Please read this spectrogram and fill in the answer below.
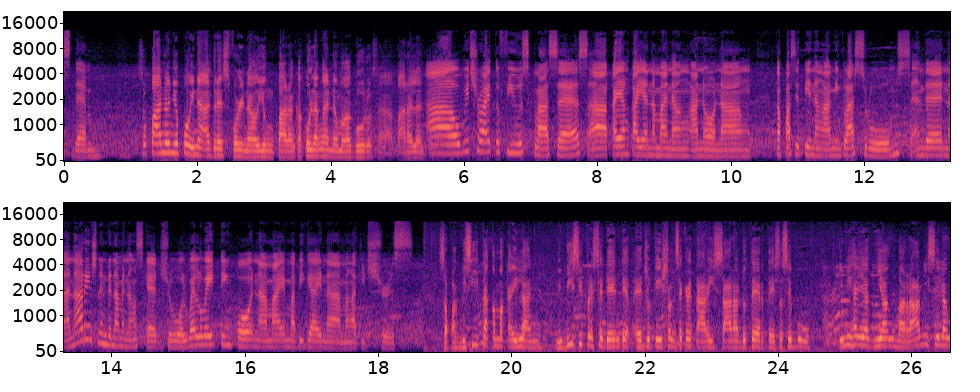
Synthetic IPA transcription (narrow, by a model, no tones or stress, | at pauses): sd̪ɛm | sopɐaːnoɲopoʔɪnaːʔɐd̪ɾɛsfoɹnawjʊŋpaːɾɐŋkɐkʊlɐŋanːɐŋmɐŋaɡuːɾo̞sɐ̰pɐʔɐɾɐlanʔawit̪ɹajt̪ʊfjusklasɛsakajaŋkajanɐmanɐŋʔɐno̞nɐŋ | kɐpasɪt̪inɐŋʔaːmɪŋklasɹumsɛ̃nd̪ɛnɐnɐʔɐɾend͡ʒd̪ɪnd̪ɪnːaːmɪnɐŋskɛd͡ʒʊlwajlwejt̪ɪŋpo̞nɐmɐjmɐbɪɡajnɐmɐŋat̪iːt͡ʃɛɹs | sɐpɐɡ̚bɪsiːt̪ɐkɐmɐkɐʔɪlanː | ɪbiːsipɾɛsɪd̪ɛnt̪ɛɐt̪ɛd͡ʒʊkɛʃonsɛkɾɛt̪aːɾisaːɾɐd̪ot̪ɛɾt̪ɛsɐsɛbu | ʔɪniɦɐjaɡ̚ɲaŋmɐɾaːmɪsɪla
